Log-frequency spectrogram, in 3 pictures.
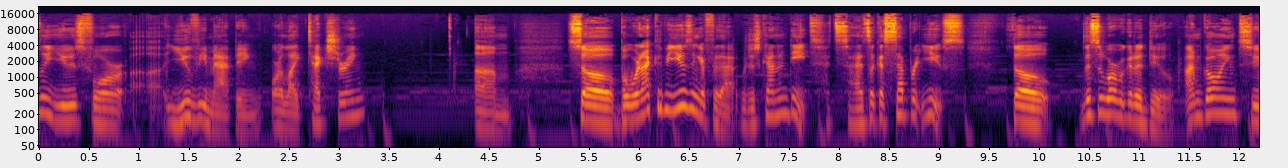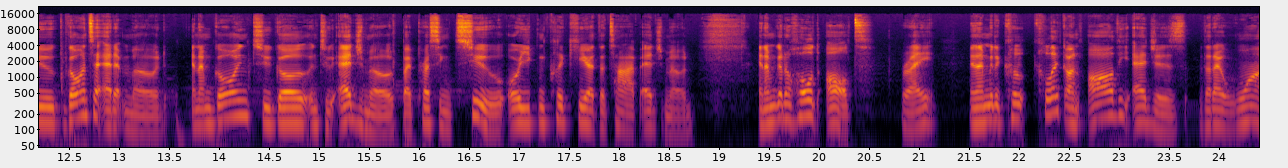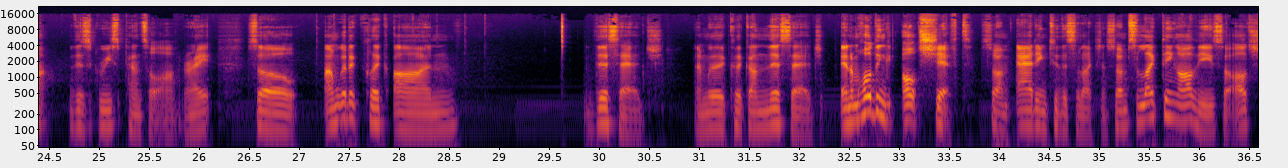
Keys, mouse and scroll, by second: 12.3 Tab, 15.7 2, 27.1 middle click, 27.9 middle click, 28.6 middle click, 29.8 alt+click, 36.1 middle click.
